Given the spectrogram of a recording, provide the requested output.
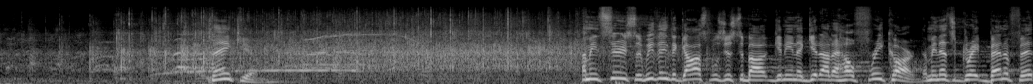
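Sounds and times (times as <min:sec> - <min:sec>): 
church congregation applauding during a sermon: 0:00.0 - 0:06.0
speech: 0:02.1 - 0:02.7, 0:05.8 - 0:10.3.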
